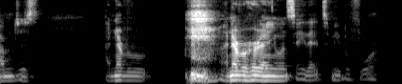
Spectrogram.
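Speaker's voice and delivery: very quiet, low, hushed, fighting back tears. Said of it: "I know you're crying right now".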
